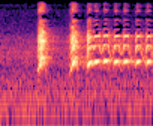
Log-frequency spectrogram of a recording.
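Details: Coyote at night: two sharp barks followed by a run of quick, even yipping notes, about six per second, with a steady tonal quality.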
